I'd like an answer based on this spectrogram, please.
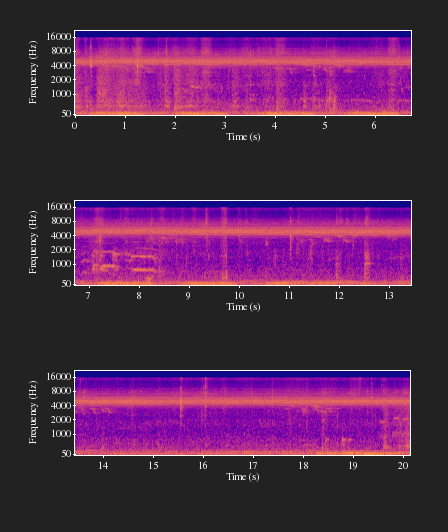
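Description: Chickens clucking with a rooster crowing, the clearest calls about seven to eight seconds in, over a steady high-pitched drone and a low rumble.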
